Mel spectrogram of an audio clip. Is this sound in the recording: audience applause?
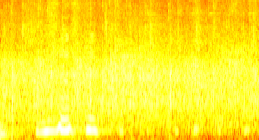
yes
